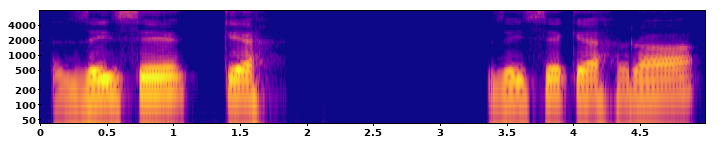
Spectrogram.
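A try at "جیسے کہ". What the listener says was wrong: কেহ না, জैसे কে। কে হাটা পরিপূর্ণ উচ্চারণ হবে না, জैसे কে।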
